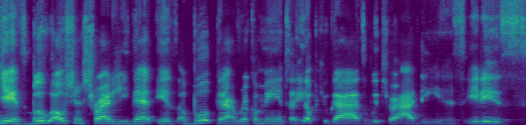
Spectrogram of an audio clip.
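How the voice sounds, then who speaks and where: Over a quiet background, a woman with a strong Southern US accent speaks in a fairly low, flat monotone at a moderate pace. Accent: strong Southern country. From US South, Memphis, Tennessee. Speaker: pitch competition coach and host. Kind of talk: instructional talk on a video call. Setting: video call. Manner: casual, chatty.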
